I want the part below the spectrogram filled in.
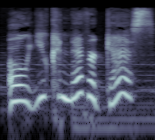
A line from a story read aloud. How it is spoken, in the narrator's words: she cried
